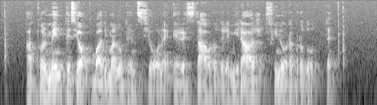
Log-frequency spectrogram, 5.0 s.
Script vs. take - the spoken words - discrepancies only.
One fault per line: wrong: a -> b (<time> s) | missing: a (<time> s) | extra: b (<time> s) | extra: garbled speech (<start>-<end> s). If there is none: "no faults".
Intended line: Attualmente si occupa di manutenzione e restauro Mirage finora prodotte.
extra: delle (2.9 s)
